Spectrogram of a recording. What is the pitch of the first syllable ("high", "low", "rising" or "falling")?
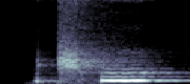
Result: high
